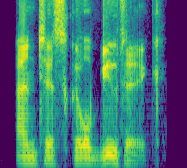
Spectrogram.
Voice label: "Antiscorbutic", British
